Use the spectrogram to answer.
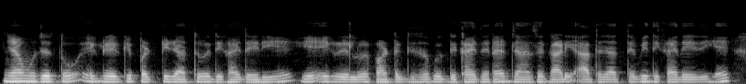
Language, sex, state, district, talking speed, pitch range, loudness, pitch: Hindi, male, Bihar, Gaya, 255 wpm, 115-130 Hz, -18 LUFS, 120 Hz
